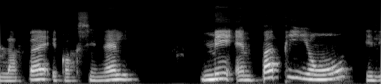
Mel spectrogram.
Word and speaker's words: papillon: et coccinelle mais un papillon il y a ici je vois le double l mais je ne le prononce pas elle je me prononce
